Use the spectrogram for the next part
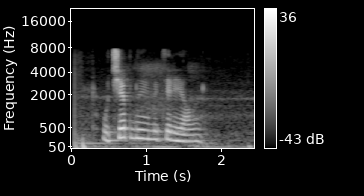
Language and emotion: Russian, neutral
